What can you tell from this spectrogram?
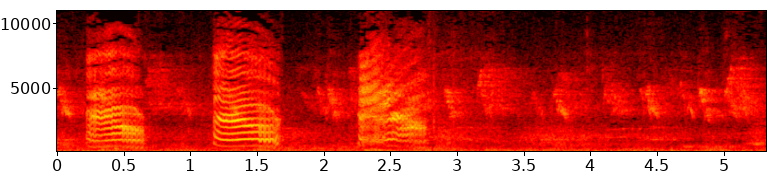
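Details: Hungry homeless street cat giving three loud, strained meows in quick succession within two seconds, then quieter background with faint chirping birds.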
